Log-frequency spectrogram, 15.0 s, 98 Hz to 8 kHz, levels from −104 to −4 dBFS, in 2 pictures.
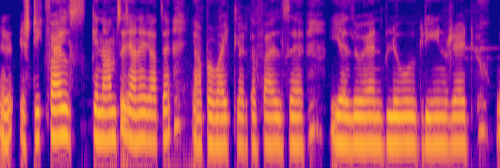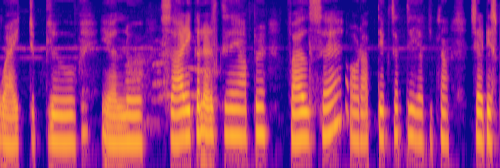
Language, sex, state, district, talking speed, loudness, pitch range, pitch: Hindi, male, Bihar, Darbhanga, 160 wpm, -27 LUFS, 190-225 Hz, 205 Hz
